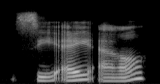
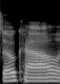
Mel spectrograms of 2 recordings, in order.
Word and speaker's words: SewCal: It's spelled SewCal. Uh-huh. So it's SewCal, like Southern California, but I got the sewing in there.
